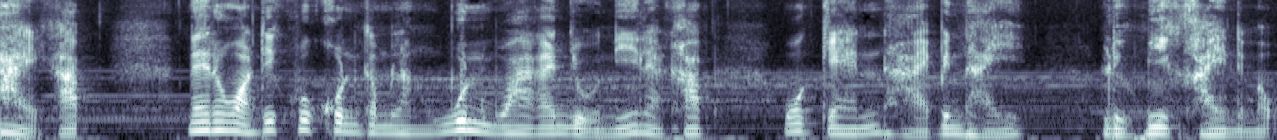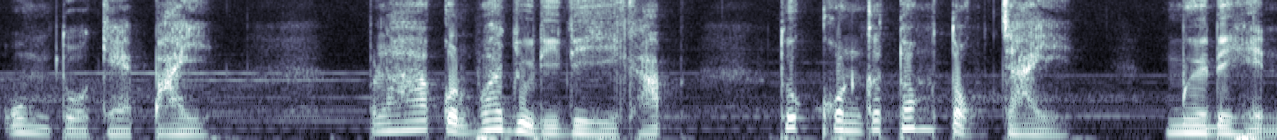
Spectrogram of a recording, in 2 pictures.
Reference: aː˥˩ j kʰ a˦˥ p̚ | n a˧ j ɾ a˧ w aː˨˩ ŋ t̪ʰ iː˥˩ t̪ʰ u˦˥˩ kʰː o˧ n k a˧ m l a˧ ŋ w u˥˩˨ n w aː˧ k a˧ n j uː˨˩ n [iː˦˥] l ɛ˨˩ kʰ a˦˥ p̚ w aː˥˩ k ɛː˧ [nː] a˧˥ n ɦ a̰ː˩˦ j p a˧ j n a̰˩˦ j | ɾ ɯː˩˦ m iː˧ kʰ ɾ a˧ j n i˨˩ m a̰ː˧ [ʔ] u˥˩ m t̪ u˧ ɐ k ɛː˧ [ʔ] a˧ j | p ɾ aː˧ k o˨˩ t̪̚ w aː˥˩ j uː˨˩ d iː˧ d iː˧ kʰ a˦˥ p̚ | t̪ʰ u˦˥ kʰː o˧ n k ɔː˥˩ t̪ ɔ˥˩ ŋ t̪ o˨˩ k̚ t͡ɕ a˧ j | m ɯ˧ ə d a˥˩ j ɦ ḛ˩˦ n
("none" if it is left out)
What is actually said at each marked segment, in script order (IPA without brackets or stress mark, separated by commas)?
iː˦˥, n, ʔ, p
